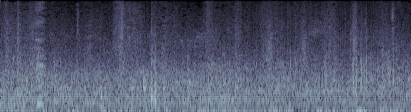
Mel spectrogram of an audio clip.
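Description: A game character's footsteps thud on a snowy roof.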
